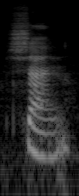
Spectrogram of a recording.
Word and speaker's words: nation: Shun. Shun. That is an irregular sight syllable.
